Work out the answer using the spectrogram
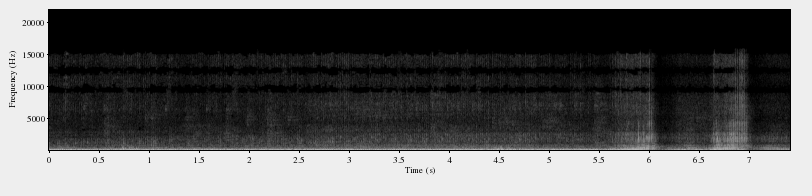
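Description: BMW engines idling in a lineup, a steady low rumble, then near the end an engine is revved twice in quick succession, each rev climbing sharply in pitch and dropping off abruptly.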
